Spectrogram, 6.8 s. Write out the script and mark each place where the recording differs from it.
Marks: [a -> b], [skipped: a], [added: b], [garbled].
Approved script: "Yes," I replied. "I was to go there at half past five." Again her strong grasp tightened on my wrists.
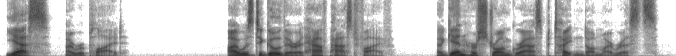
"Yes," I replied. "I was to go there at half past five." Again her strong grasp tightened on my wrists.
